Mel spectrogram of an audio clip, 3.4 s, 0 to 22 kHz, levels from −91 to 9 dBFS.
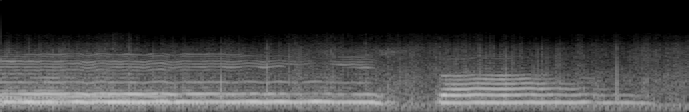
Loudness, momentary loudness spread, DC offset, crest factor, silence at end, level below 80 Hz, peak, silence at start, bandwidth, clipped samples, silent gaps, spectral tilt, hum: -21 LUFS; 9 LU; under 0.1%; 12 dB; 0 s; -52 dBFS; -8 dBFS; 0 s; 5 kHz; under 0.1%; none; -9 dB/octave; none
